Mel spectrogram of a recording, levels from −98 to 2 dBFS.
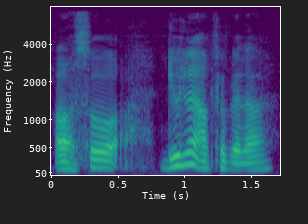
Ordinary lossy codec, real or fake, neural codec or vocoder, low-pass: none; fake; codec, 44.1 kHz, 7.8 kbps, Pupu-Codec; 7.2 kHz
